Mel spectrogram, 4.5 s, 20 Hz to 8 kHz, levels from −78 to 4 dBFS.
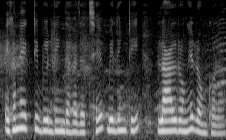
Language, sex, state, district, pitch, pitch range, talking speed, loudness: Bengali, female, West Bengal, Cooch Behar, 225 Hz, 205-235 Hz, 130 wpm, -14 LUFS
